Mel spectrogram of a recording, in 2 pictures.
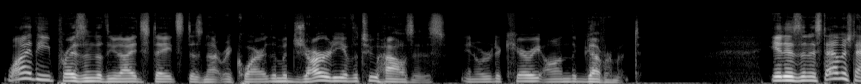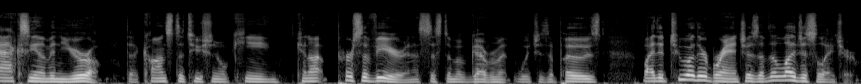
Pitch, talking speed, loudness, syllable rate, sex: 140 Hz, 180 wpm, -21 LUFS, 6.1 syllables/s, male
